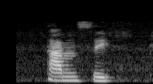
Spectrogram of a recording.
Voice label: "tamse", moore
